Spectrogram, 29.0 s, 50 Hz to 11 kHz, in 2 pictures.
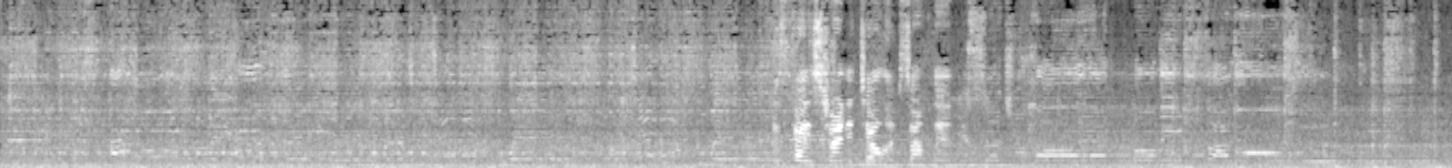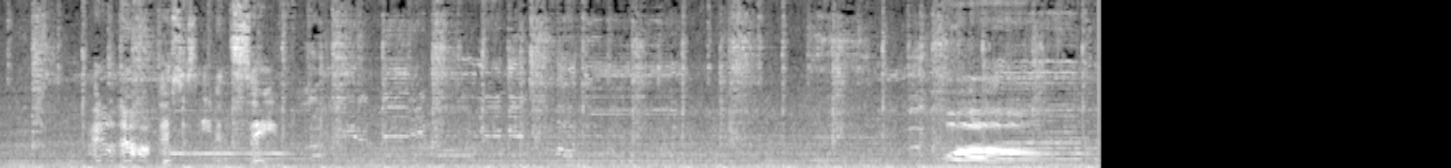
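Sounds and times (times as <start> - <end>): music playing: 0.0 - 25.5
truck rumbling at highway speed: 0.0 - 25.5
voice: 7.7 - 9.8, 15.4 - 17.5, 23.8 - 25.2.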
